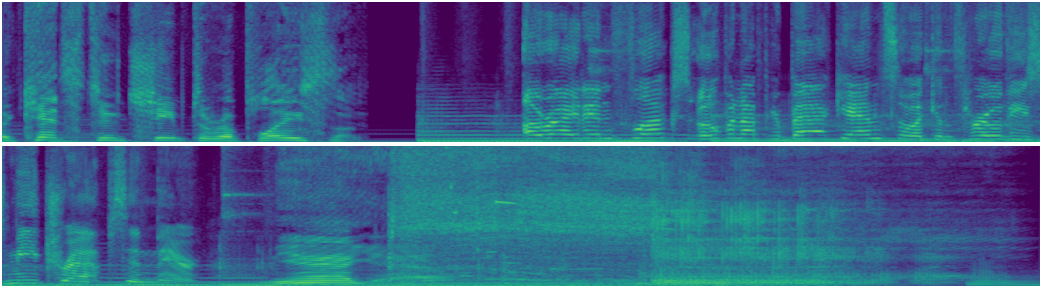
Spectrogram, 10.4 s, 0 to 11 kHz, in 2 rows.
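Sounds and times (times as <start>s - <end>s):
speech: 0.0s - 1.8s, 2.6s - 7.7s, 8.4s - 9.4s
loud raspy fart: 7.2s - 10.3s.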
